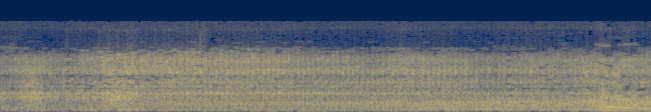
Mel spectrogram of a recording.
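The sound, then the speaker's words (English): A steady, droning airplane engine hums continuously for several seconds at a fairly even, moderately loud level, swelling slightly near the end. “Let's move into position while they're watching the plane.”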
